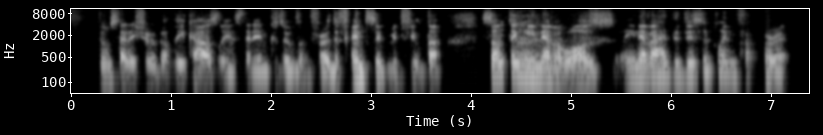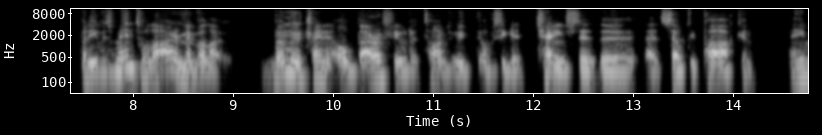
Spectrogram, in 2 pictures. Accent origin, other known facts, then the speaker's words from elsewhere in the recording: Australia; moved away; I was born and brought up in Australia, to win at all costs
